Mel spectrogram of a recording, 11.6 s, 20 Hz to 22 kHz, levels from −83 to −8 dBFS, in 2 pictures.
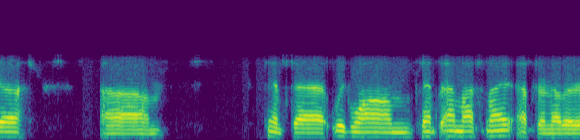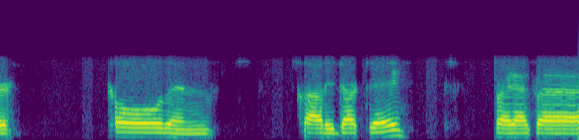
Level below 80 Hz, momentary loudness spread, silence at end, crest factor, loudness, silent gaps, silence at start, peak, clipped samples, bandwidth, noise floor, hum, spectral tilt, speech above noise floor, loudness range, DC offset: -66 dBFS; 9 LU; 0 s; 16 dB; -16 LUFS; none; 0 s; -2 dBFS; under 0.1%; 4.4 kHz; -68 dBFS; none; -10.5 dB/octave; 54 dB; 3 LU; under 0.1%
